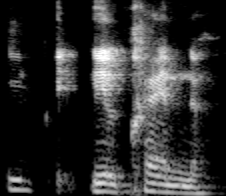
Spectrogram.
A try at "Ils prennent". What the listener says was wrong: No, that's 2 words. Said quickly. Ils prennent. Slide.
